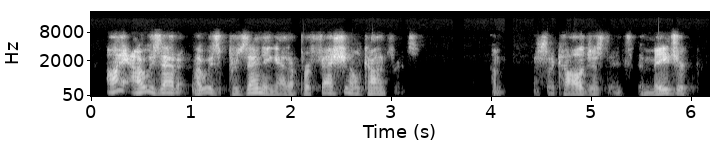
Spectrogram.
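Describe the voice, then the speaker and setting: A man's fairly high-pitched, somewhat breathy voice at a very fast pace. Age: 70s. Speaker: psychology professor and researcher. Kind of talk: interview. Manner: conversational with fillers.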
